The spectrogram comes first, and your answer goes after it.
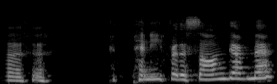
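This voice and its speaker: Slow, timid little caroler, a woman acting. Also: a little high, vocal fry, a bit bright. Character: small, timid, hopeful caroler begging a penny. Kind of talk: live dramatic reading. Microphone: video call.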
